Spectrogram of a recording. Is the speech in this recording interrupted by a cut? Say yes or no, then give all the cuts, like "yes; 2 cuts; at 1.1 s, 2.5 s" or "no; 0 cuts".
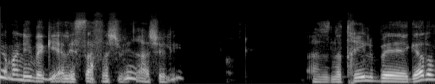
no; 0 cuts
